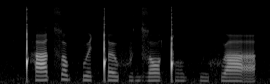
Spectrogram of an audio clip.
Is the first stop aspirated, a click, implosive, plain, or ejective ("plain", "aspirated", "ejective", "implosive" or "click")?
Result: click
